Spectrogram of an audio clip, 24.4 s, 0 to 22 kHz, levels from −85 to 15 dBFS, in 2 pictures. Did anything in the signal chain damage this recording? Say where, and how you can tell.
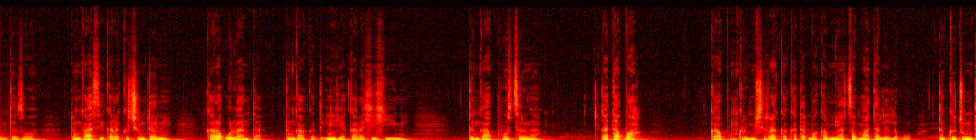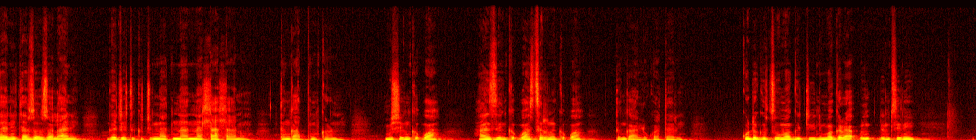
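No, nothing in the signal chain has left audible damage on this speech recording. No stage, from capture through to playback, shows any harm a careful listener could point to.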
